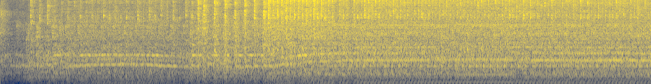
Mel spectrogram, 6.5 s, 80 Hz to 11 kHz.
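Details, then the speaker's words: 1976 Gravely 816 tractor, single-cylinder engine, after first fixes (head bolts pulled, spark plug suspected fouled, missing fuse and jammed wire in fuse holder found): rough first second, then settles into an even, steady thump with muffler fitted; running normally. "all right that was pretty good so you have to clean the car before this is done but it's working"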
